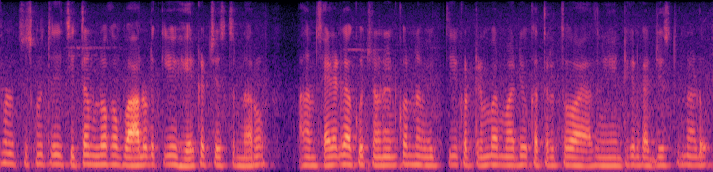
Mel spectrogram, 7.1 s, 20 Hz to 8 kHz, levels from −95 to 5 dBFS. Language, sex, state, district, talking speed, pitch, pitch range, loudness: Telugu, male, Andhra Pradesh, Chittoor, 195 wpm, 150 Hz, 145-155 Hz, -21 LUFS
